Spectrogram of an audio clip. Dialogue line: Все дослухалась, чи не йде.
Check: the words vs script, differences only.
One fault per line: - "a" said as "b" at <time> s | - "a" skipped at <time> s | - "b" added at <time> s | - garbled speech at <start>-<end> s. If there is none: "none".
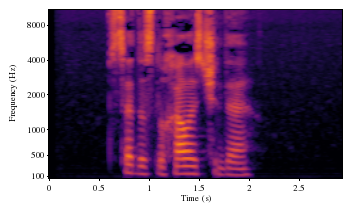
- "не" skipped at 1.7 s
